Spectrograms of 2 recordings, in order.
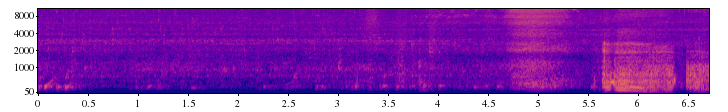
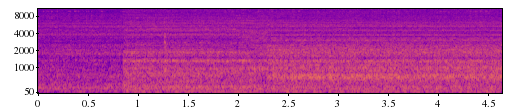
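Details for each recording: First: Boiler leaking water, bad expansion tank: quiet hiss then gurgling rush of air and water spitting for a couple seconds while purging trapped air from the hydronic heating loop. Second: Boiler on a service call for leaking water, with a bad expansion tank, purged of air. The burner lights into a steady, even roar with no rumble or pulsing; normal burner firing.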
